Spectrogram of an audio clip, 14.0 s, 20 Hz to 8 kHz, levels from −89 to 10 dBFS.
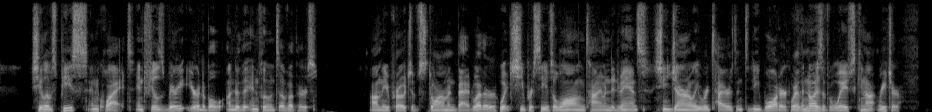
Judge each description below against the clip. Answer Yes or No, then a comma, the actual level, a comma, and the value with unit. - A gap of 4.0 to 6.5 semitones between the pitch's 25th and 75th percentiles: No, average, 3.1 semitones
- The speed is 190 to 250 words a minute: Yes, average, 195 wpm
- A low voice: Yes, low, 110 Hz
